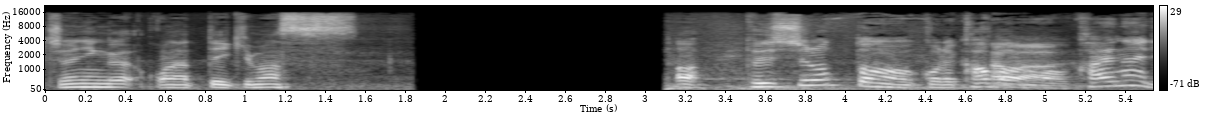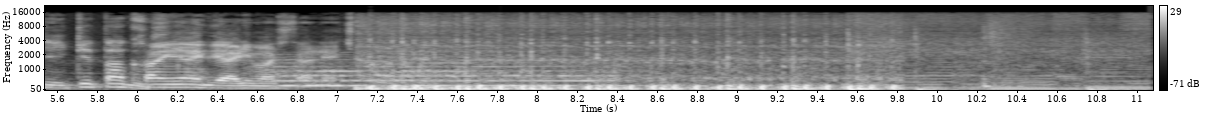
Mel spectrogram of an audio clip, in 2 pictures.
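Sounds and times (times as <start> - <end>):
motorcycle engine idling: 7.1 - 10.1.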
